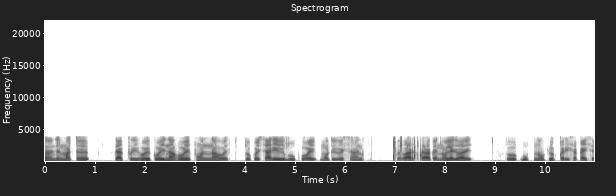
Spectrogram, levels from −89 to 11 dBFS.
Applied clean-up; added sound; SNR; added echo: neural diffusion model UNIVERSE++.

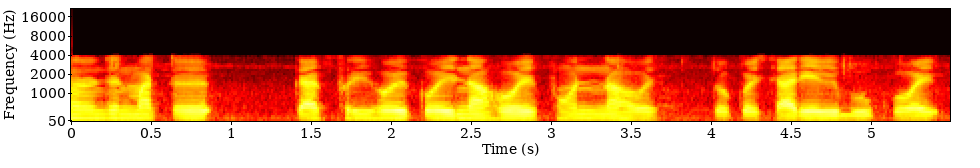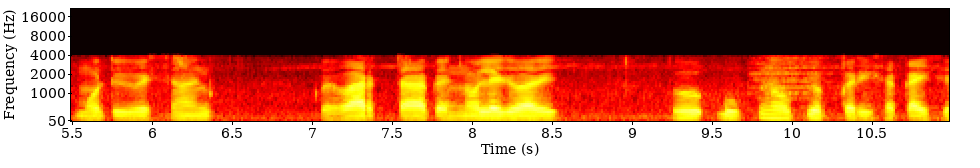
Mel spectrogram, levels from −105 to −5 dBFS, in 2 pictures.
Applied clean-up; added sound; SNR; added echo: none; none; none; none.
